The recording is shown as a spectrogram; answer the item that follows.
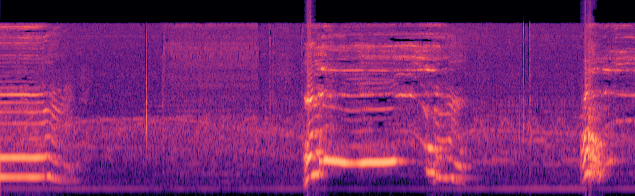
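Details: Indoor pet Alaskan Malamute or Siberian Husky howls amid family talk about who ate the chocolate; a fading high note leads to a long sustained howl with a brief drop, then two shorter wavering yips, over a steady low hum.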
